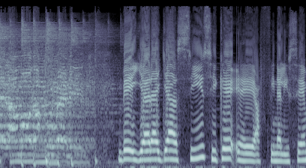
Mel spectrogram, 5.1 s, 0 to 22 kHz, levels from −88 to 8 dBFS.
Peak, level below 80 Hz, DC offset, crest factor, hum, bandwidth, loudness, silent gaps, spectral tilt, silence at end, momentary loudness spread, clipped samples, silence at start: -4 dBFS; -42 dBFS; under 0.1%; 8 dB; none; 19 kHz; -12 LUFS; none; -4 dB/octave; 0 s; 9 LU; under 0.1%; 0 s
